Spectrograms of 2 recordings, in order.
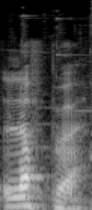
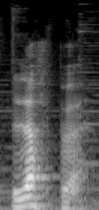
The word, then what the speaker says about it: Loughborough: So I live in England and I live in a small town called Loughborough. Loughborough. It's quite difficult to pronounce, so I'll say that again.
